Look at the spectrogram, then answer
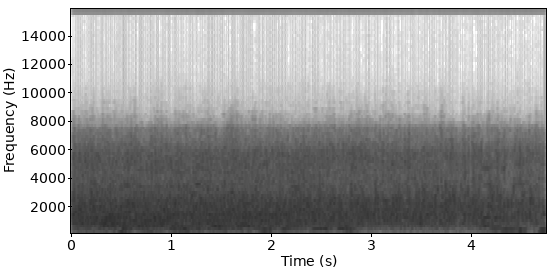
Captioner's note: audience loudly cheering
